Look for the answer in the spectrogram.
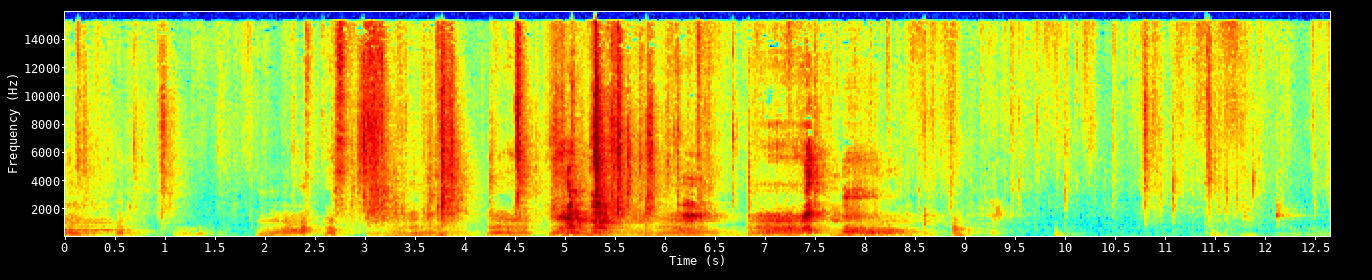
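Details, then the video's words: Australian Labradoodle puppies, five weeks old, in a litter, giving a busy run of short yips, small barks and growly play noises, loudest in the middle and fading toward the end. "Australian Labradoodle Puppies - 5 weeks old"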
